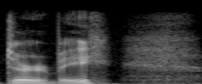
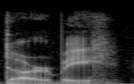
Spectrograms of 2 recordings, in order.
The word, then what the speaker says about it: Derby: workshop factory in derbyshire specifically in derby uh which i think actually is pronounced darby uh but uh uh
